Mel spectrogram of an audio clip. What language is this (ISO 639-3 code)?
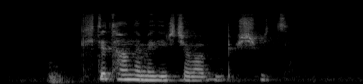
mon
